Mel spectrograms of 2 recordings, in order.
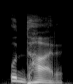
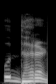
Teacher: त बदल जाता है द में और ह की आवाज बन जाती है ध की। जैसे उत और हार मिलकर बनते हैं उद्धार।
